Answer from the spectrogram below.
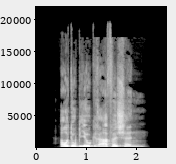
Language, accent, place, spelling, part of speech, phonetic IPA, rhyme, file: German, Germany, Berlin, autobiografischen, adjective, [ˌaʊ̯tobioˈɡʁaːfɪʃn̩], -aːfɪʃn̩, De-autobiografischen.ogg
- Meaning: inflection of autobiografisch: 1. strong genitive masculine/neuter singular 2. weak/mixed genitive/dative all-gender singular 3. strong/weak/mixed accusative masculine singular 4. strong dative plural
